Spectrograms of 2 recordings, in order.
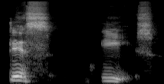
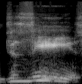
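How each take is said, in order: First: The word is said slowly, syllable by syllable. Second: The word is said quickly as one unit. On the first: It means a lack of ease. "when you say it really slowly in syllabic fashion" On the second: It is heard as one special word. "it becomes a new word"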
